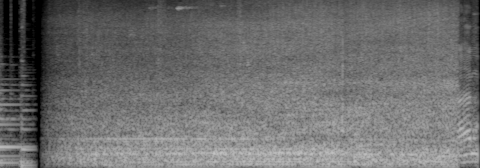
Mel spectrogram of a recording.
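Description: A musical jingle ends abruptly about half a second in. After that comes a steady background noise like road traffic, until a man starts to speak at the very end.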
